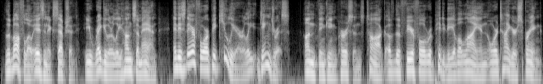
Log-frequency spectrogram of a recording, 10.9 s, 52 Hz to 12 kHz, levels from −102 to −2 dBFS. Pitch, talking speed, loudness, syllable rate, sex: 110 Hz, 155 wpm, -19 LUFS, 5.2 syllables/s, male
